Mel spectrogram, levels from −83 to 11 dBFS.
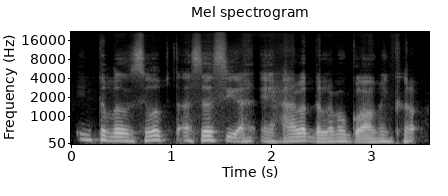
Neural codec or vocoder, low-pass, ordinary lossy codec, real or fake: codec, 44.1 kHz, 2.6 kbps, DAC; none; none; fake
